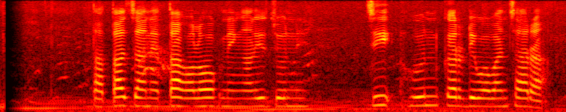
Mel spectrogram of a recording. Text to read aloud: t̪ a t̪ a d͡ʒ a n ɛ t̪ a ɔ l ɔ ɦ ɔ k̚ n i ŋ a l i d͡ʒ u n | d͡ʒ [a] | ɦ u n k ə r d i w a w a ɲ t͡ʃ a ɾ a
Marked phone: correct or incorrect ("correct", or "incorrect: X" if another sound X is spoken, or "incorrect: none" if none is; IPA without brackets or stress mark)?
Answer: incorrect: i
